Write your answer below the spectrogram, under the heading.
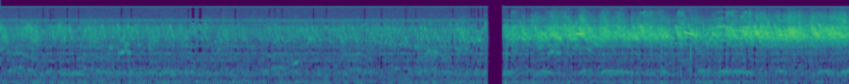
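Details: Baya weavers around their nests in the morning near Udaipur, Rajasthan, India, keep up a dense, high, sizzling chatter of overlapping chirps and wheezes, with a brief break partway and other birds faintly behind.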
